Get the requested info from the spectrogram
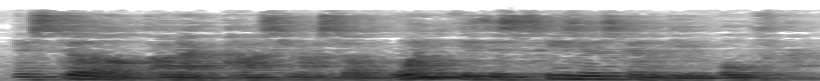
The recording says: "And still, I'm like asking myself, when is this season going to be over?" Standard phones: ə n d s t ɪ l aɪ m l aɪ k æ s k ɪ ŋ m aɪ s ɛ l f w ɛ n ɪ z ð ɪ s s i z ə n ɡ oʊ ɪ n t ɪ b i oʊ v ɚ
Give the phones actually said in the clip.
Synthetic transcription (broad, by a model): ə n s t ɪ l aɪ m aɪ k æ s k ɪ ŋ m aɪ s ɛ l f w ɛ n ɪ z ð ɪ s s i z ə n ɡ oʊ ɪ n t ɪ b i oʊ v ɚ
